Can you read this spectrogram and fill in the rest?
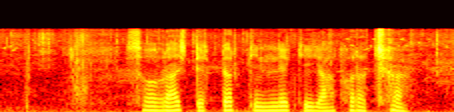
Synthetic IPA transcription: səwɾaːd͡ʒʈeːk̚ʈəɾkinlekiaːpʰəɾətːʃʰa

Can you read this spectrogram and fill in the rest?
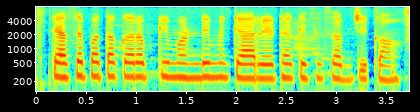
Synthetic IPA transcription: kɛːsepɐt̪akɐɾəb̚kimɐ̃ɳɖimẽkjaːɾeːʈɦɛkɪsisɐb̚d͡ʒiːkaː

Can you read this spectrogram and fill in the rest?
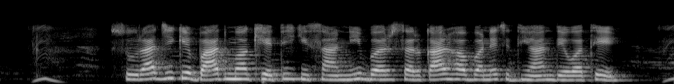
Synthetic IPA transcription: suɾaːd͡ʒikebaːd̪mə̃kʰeːt̪ikɪsaːnibəɾsəɾkaːɾɦəbənet͡ʃd̪ʱjaːnd̪eːʋət̪ʰɦeː

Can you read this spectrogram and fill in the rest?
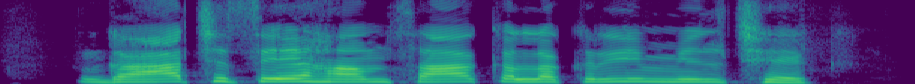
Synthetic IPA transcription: ɡat͡ʃʰseɦəmsakləkɾimilt͡ʃʰek

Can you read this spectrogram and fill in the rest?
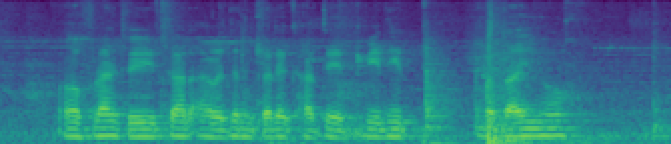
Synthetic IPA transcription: əfɽakiit̪kaɾʔa̰ʋed̪ənkəɾekʰat̪iɾʋid̪ʱit̪̚bət̪ajɦo

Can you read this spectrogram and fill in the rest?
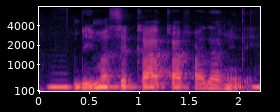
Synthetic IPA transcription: bimasekakafadamḭ̃nḛ

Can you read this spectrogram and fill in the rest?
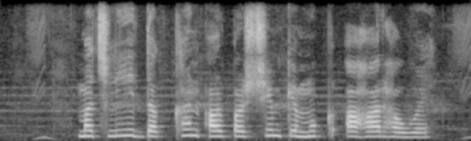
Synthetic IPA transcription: mət͡ʃʰlid̪əkʰːənɔːɾpəʃt͡ʃɪmkemʊkʰaːɦaːɾɦəweː

